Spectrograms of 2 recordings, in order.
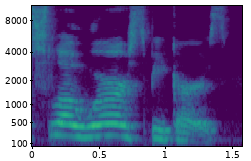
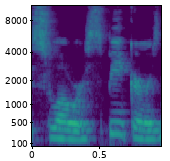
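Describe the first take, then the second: First: "slower speakers" stretched out slowly; slower delivery. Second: Said in the usual way. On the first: Shown as a demonstration. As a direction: draw out "slower" to show an unhurried pace. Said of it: "not super slow, but slower speakers". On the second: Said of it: "perceive slower speakers".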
